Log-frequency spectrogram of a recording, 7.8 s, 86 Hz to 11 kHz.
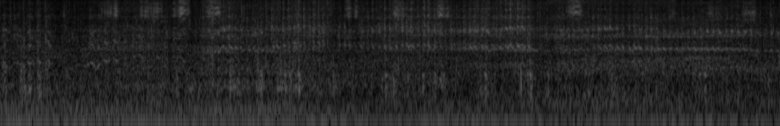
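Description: Remo Hobby 1/10 RC crawler driving slowly: a faint whine from its electric motor and drivetrain that rises and falls a little, with scattered small clicks and knocks, over a steady low hum.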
